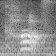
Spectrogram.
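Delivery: "cough" ending in off, pitched high; off sound. Shown as a demonstration. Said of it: "with the off sound".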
